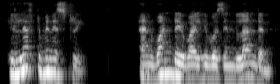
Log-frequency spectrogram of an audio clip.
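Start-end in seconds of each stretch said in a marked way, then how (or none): 0.1-1.2 LEFT said higher and louder; emphatic repeat. Acted. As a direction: lean hard on left.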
